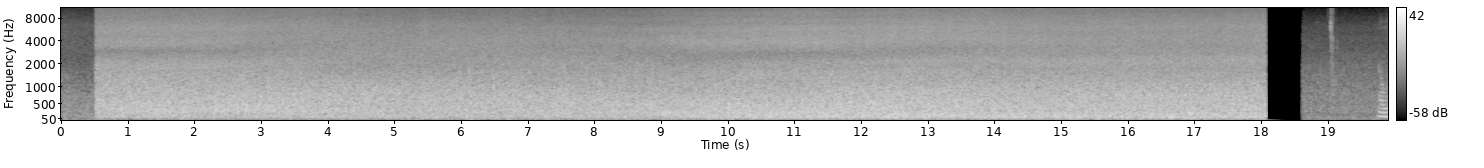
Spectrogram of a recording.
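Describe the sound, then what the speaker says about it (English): Steady, full-bodied rush of river water flowing where the current opens into a calmer stretch on Michigan's Upper Peninsula, loud and unbroken for most of the clip before cutting off abruptly near the end. "The river's coming from that direction, opens up here into a nice calm portion"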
